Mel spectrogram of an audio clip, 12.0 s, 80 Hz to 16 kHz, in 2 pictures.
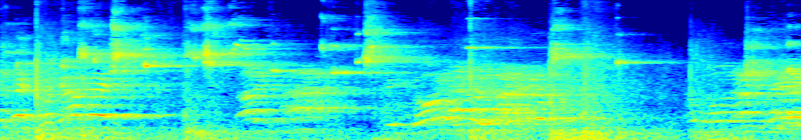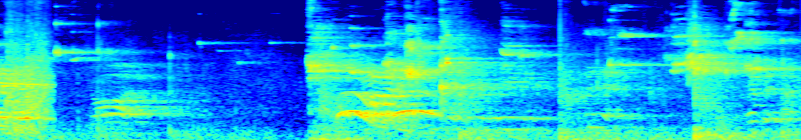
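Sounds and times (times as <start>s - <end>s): sneaker squeaks: 0.0s - 12.0s
players shouting: 5.3s - 6.4s.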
